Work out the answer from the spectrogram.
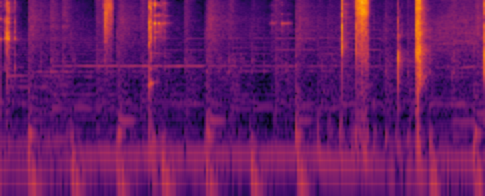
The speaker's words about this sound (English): So let's crack the beers and get to it.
